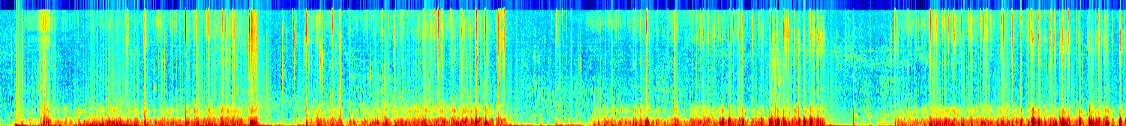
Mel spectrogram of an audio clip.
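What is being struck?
Metal mesh microphone grille.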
